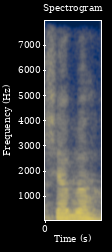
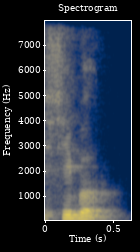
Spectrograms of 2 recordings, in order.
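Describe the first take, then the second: First: The first vowel is an 'a' sound. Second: The first vowel is an 'i' sound. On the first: The speaker calls it wrong. "bukan syabah" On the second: The speaker calls it right. "tapi sibah"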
